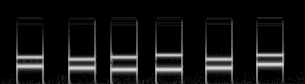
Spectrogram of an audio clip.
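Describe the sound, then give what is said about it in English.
Six crisp telephone keypad tones beep in steady succession, each a short two-note electronic chirp with brief gaps between, as a PIN is dialed into the Blog Talk Radio phone line. Loud, with no voices. “I'm this sorry, but I did not hear you press at least four digits of your PIN number.”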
